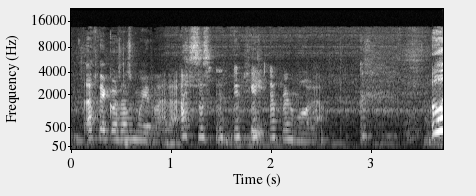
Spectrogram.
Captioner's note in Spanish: risas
